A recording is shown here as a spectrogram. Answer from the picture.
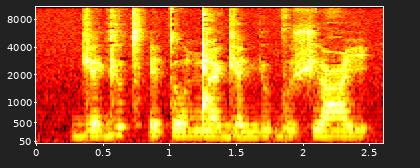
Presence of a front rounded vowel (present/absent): absent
